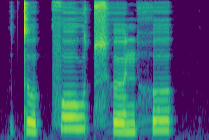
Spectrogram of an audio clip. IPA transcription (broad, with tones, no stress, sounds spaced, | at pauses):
t̪ ʊ˨˥ k̚ f o˥ w t͡sʰ ɵ˨ n h ʊ˥ k̚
